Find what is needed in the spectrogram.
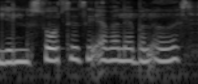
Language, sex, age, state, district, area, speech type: Kashmiri, female, 30-45, Jammu and Kashmir, Bandipora, rural, spontaneous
